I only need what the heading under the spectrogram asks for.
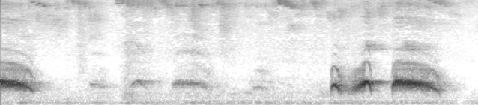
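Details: Breeding spotted dove calling to draw rivals into calling: a long falling coo, a few soft short coos, then a loud phrase of a rising double note and a sustained coo.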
